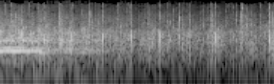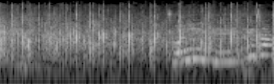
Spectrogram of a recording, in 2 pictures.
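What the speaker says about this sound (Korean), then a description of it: "박수 부탁드릴게요." An audience at a film talk event bursts into steady, dense applause, holding strong for several seconds before easing slightly, with a few voices audible near the end.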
